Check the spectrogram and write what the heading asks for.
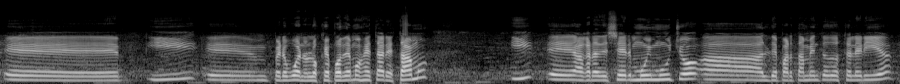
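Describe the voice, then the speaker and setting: A man answers through a face mask, his voice notably high for a man. He speaks haltingly, restarting phrases and filling gaps. It is outdoors in a square. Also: fairly even intonation, bright, forceful tone. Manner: halting, many restarts and fillers. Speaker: head chef. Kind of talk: interview answers. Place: outdoor town square at a night festival.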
